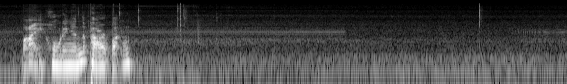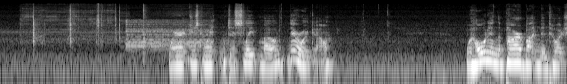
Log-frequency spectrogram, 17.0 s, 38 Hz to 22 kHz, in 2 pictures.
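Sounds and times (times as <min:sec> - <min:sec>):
thin high whine: 0:00.0 - 0:05.2
faint computer hum: 0:00.0 - 0:17.0.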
